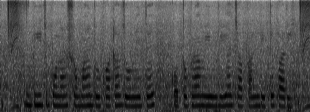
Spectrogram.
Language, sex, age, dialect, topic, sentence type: Bengali, female, 25-30, Standard Colloquial, agriculture, question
